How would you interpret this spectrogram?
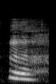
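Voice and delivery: a loud, high yawning groan; big yawn. Real, not acted. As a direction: let a real tired yawn escape. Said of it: "yawning away".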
